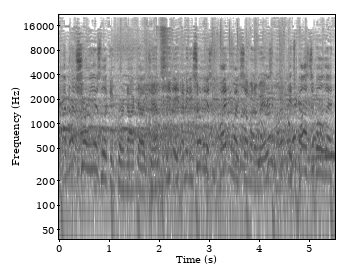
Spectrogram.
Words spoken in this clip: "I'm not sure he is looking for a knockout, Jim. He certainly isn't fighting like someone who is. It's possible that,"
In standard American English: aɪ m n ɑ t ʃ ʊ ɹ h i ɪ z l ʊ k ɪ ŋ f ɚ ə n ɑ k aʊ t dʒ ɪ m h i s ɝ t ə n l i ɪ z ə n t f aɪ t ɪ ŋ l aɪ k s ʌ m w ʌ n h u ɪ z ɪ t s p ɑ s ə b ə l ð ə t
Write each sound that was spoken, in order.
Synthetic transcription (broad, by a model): aɪ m n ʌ t ʃ ʊ ɹ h i ɪ z l ʊ k ɪ ŋ f ɚ ə n ɑ k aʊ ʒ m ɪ m h i s ɝ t n l i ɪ z n t f aɪ t ɪ ŋ l aɪ k s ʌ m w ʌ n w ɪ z ɪ t s p ɑ s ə b l ð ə t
